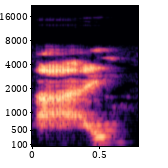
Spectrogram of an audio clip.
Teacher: and it's that third tone, so you kind of go out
